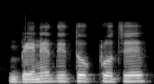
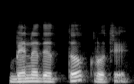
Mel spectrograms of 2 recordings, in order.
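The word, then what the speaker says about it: Benedetto Croce: बेनेडितो क्रोचे, कई लोग बोलते हैं बेनेडेत्तो क्रोचे। इंग्लिश में इस वर्ड है बेनेडेत्तो क्रोचे।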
